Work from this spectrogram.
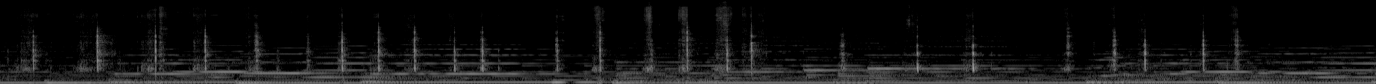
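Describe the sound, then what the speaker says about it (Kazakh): Two small onions are sliced coarsely with a knife on a cutting board, giving sharp, close knocks in an uneven rhythm over a low background hum, with no speech. "2 үлкен емес пиязды қатты майдаламай турай берсеңіз болады."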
